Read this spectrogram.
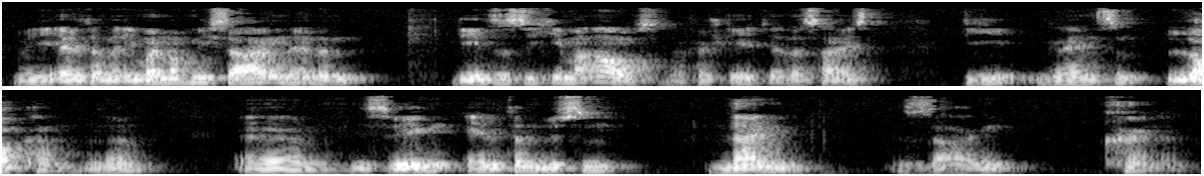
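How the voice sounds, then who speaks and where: A man preaches in a loose, talky way, ending many sentences with a questioning "ne?" and correcting himself as he goes. His voice sits at an ordinary middle pitch. The sound rings around a roomy, echoing space. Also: moderate pace, vocal fry, darkish tone. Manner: rambling, tags sentences with "ne?"; self-correcting, searches for words. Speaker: preacher teaching on parenting. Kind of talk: informal sermon.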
